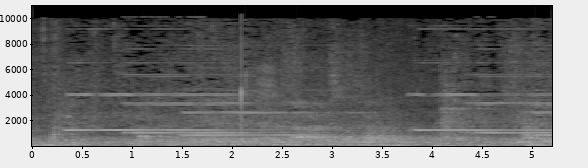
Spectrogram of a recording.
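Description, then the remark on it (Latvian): A parliament session bell, called for by the presiding chair after the agenda of an extraordinary sitting is finished, rings steadily for several seconds, a sustained high, tonal ring over a constant murmur of people talking in the chamber. “Lūdzu zvanu.”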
